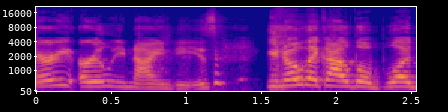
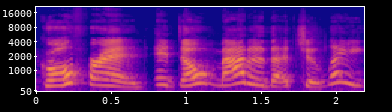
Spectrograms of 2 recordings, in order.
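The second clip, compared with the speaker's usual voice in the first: higher, louder sassy call-out; sassy warning; 6 semitones higher, 4 dB louder than usual. Retold or imitated. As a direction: warn her like a bossy friend. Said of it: "And it's like".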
